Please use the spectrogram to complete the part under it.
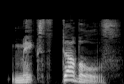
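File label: "mixed doubles", British English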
